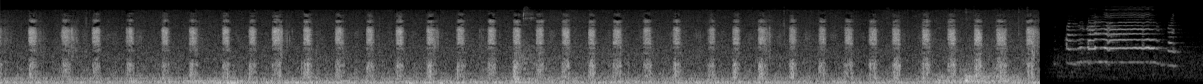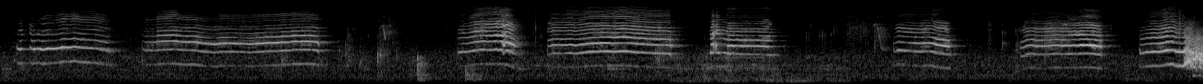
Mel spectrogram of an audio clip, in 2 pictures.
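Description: Sea otters squealing: a run of about ten high, wavering squeals, each up to about a second and a half long, with short gaps between them. Before the squeals, for about the first ten seconds, an even pulsing sound of about four pulses a second over a low rumble cuts off abruptly.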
